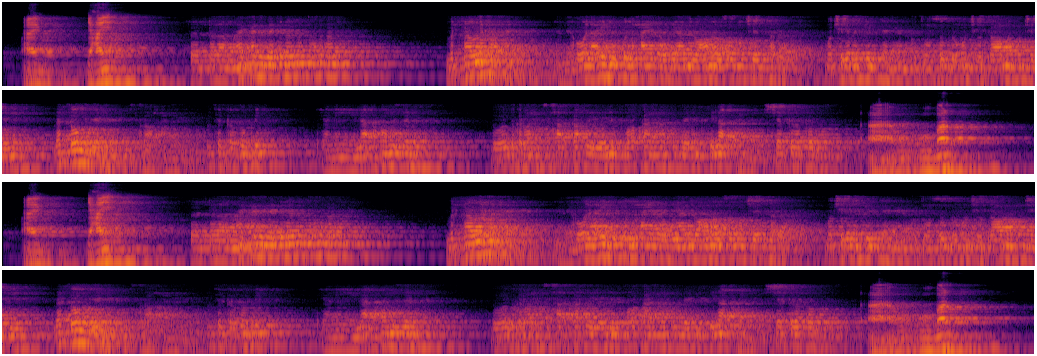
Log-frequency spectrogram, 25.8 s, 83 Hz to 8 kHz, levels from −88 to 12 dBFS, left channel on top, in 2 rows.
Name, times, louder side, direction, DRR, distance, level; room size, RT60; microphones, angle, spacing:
voice 1, 1.1-1.4 23.7-24.7, left 1 dB, 10° left, 2 dB, 2.3 m, -24 dB
voice 2, 2.4-4.2 5.5-6.5 6.9-9.8 10.3-13.1 13.5-14.3 14.6-16.2 16.9-18.1 19.0-23.1, equal, 35° left, -3 dB, 3.8 m, -27 dB
27.0 x 19.5 x 9.6 m, 2.1 s
head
